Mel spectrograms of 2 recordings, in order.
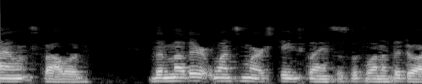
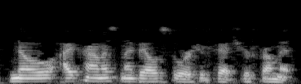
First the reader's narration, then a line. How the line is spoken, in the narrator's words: said Levin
